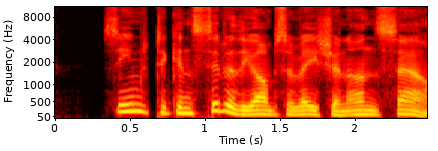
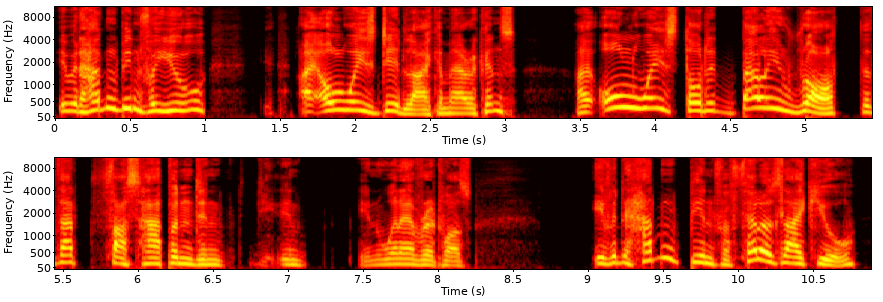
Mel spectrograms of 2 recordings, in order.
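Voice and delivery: put-on much higher, louder, aggrieved young lord; self-pitying lord; 10 semitones higher, 4 dB louder than usual. A narrator's reading. Lord Drever lamenting to Sir Thomas, self-pitying. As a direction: wail it in a fervour of self-pity.

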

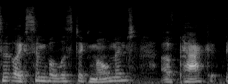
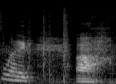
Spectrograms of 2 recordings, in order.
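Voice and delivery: ordinary talk

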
